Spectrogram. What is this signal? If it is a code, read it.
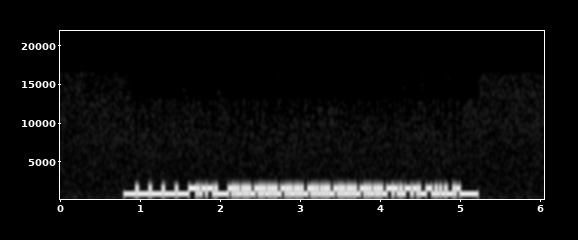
RTTY (45.45 baud, 850 Hz shift), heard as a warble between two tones, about 1250 Hz centre. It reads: RYRYRYRYRYRY AGN?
